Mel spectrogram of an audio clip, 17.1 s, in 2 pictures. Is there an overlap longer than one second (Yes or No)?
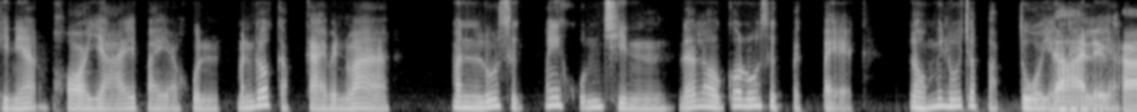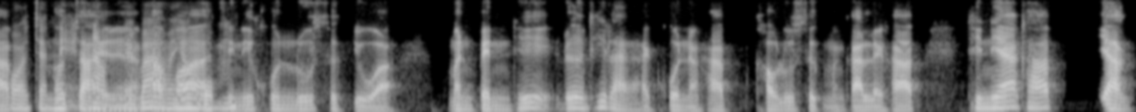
Yes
